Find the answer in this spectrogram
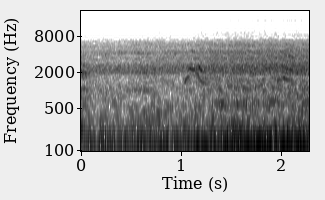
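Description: Wind rumbling and buffeting on the microphone, uneven in strength, with faint distant sounds above it.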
